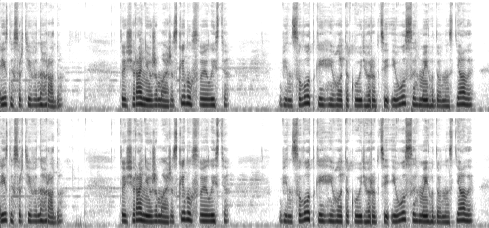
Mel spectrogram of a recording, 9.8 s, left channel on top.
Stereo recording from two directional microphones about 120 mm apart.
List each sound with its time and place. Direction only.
0.0 s speech: 20° right (ahead or behind)
5.6 s speech: 25° right (ahead or behind)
